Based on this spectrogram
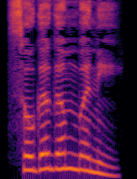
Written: ಸೊಗಗಂಬನಿ

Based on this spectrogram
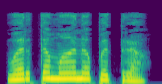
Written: ವರ್ತಮಾನಪತ್ರ

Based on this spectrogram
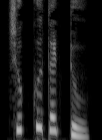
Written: ಚುಕ್ಕುತಟ್ಟು

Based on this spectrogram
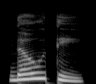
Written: ಧೌತಿ

